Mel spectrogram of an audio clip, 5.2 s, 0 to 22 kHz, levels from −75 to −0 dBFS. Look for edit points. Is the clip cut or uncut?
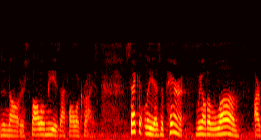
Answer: uncut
